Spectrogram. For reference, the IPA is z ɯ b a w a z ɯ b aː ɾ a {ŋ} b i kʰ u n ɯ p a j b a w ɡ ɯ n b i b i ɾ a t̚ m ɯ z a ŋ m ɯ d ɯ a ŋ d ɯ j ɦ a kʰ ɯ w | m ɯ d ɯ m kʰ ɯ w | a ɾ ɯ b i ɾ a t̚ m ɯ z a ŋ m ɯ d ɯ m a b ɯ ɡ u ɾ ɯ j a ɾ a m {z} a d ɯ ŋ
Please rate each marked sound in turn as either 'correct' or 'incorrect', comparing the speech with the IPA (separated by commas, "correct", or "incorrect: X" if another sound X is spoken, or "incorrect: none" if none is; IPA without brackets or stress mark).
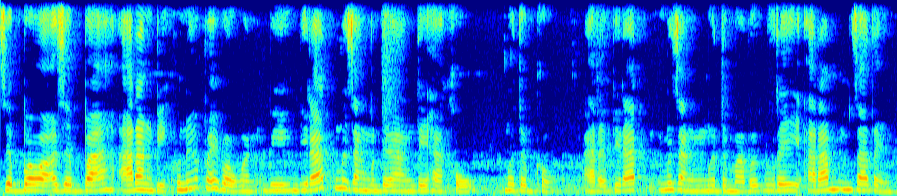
correct, correct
